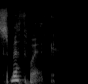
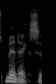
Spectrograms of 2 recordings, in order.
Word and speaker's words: Smithwick's: I'm sorry. Is it Smith? No, it's Smithwick. Yeah, I'm sorry. Still like Smittix. It's pronounced Smittix. It's spelled Smithwick's. But it's a Smittix Irish Ale.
